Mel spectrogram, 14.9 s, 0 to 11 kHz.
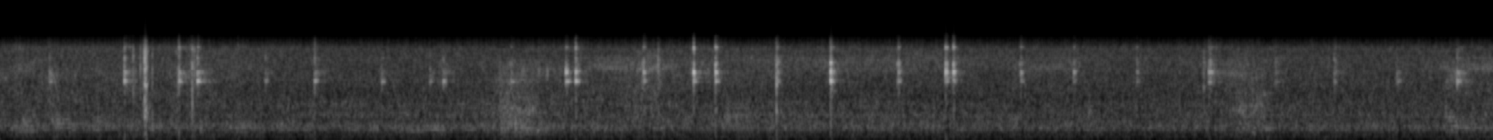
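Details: Hitachi 5400rpm hard drive in a MacBook Pro Late 2008, about 8 months old, desk-bound, suddenly started sharp dry clicks, sometimes in pairs, at irregular gaps over faint hiss; hard drive failure suspected, not confirmed.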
